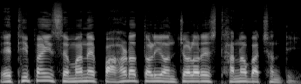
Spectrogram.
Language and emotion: Odia, neutral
